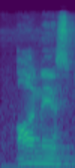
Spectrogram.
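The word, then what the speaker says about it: honest: है ns160 यहां पर एक है फिर मी ऑनेस्ट इसको बुलाकर साइलेंट होता है प्रोडक्शन और हैं इसलिए एंड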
